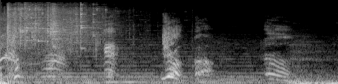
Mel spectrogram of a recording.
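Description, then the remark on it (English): A glass cabinet shatters in a loud, crashing burst at the start as a man's face is slammed into it during a fight, a bright spray of breaking shards, followed by several strained, wavering vocal sounds. “grab a large piece of shattered glass from the floor”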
